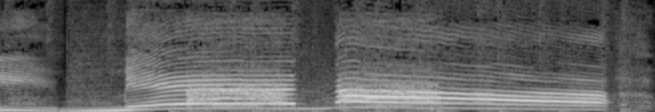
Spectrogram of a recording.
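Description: Children cheer with long, sustained high-pitched shouts in two drawn-out bursts, while steady rhythmic clapping patters underneath, loud throughout before cutting off at the end.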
